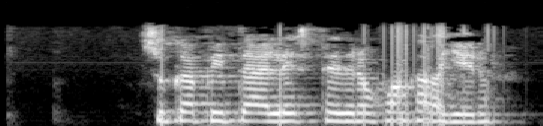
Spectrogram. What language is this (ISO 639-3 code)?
spa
